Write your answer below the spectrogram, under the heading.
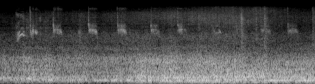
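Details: Sparrows arriving to be fed on a shrine's front approach, 26 March 2021: short high chirps repeated about four times a second over heavy low traffic rumble.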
